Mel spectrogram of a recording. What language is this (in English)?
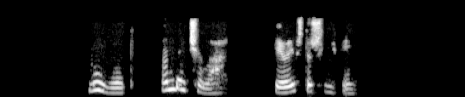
Mari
